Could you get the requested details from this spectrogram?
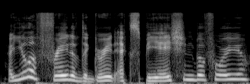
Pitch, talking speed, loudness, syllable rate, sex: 200 Hz, 215 wpm, -16 LUFS, 6.4 syllables/s, male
